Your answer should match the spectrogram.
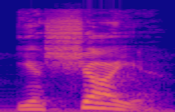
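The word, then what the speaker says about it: Yashaya: Yeshua. You got it? Yeshua. Yeshua. Yes, not I. That's Isaiah with an I sound. That's a different letter.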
